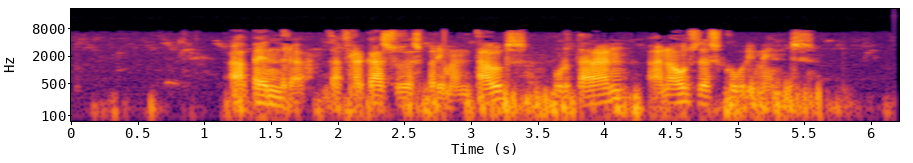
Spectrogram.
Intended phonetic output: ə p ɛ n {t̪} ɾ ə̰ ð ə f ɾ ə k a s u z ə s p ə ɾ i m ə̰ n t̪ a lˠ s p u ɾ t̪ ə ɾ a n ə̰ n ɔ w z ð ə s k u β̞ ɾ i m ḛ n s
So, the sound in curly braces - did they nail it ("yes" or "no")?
no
